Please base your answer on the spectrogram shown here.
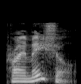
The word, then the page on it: primatial: British English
